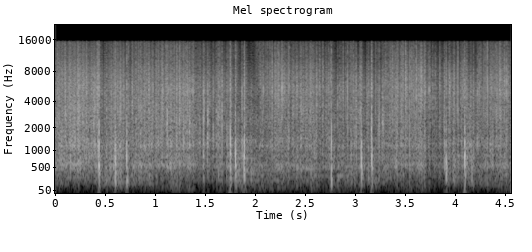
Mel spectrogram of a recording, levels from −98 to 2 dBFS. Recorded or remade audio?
remade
